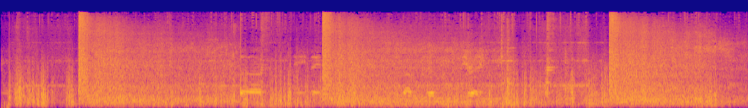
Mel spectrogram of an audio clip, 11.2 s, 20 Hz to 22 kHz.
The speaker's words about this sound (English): United States Navy destroyer USS Spruance fired several rounds from a 5-inch MK-45 gun into Tosca's engine room.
